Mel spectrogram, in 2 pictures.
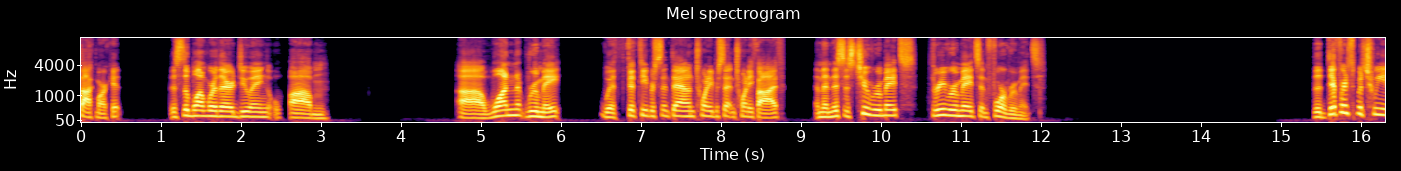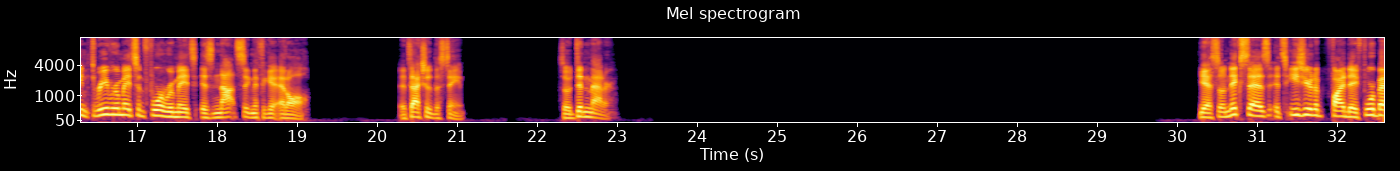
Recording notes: This was a live class recorded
